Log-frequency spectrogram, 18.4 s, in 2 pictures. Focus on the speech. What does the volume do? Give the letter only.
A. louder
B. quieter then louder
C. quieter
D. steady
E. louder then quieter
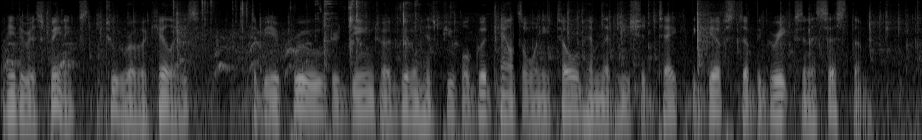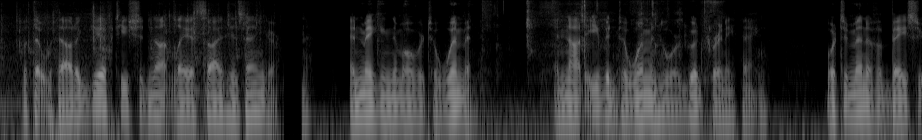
D.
